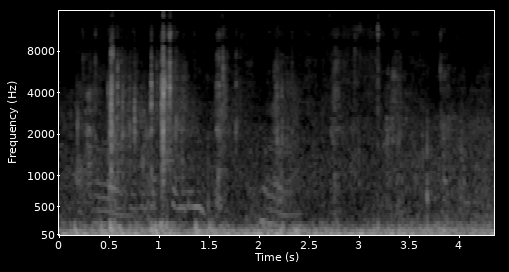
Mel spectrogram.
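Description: Horse's hooves striking a sand arena surface at a trot, a run of soft thuds, with indistinct voices in the background during the first half.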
